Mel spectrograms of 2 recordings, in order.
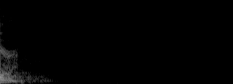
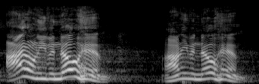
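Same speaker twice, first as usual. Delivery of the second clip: higher, louder, frantic insistence; panicked denial; 6 semitones higher, 5 dB louder, faster than usual. Acted. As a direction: deny it in a panic.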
